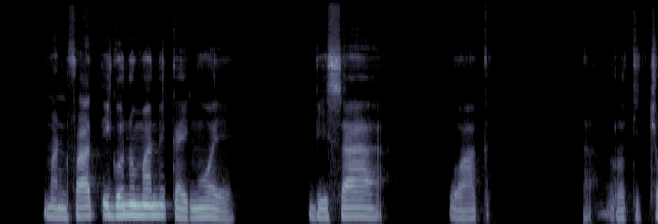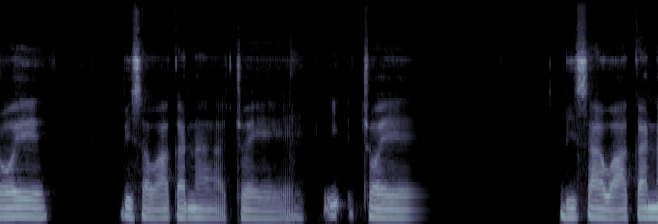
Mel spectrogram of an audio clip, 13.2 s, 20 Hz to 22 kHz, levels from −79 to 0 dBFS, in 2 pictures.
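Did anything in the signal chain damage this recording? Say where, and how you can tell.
Yes, at the network stage, a likely long network dropout: about a second of speech is missing at 4.87–5.85 s and 10.59–11.58 s. Each gap starts with a brief fading buzz and then goes silent for about 0.88 s and 0.63 s. On a spectrogram this is a smeared tail, then a blank band, then speech resuming abruptly.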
